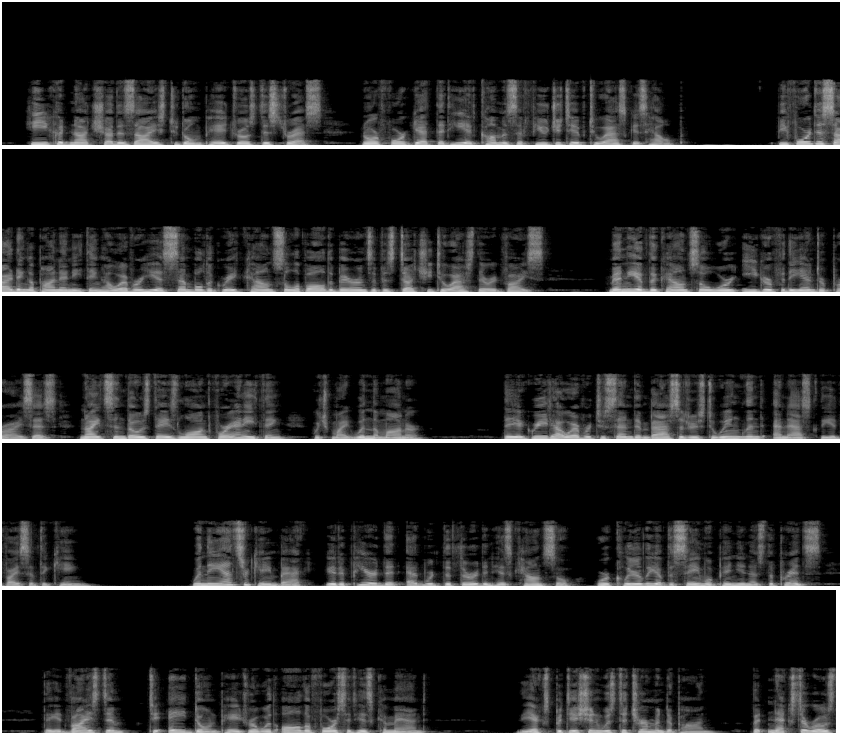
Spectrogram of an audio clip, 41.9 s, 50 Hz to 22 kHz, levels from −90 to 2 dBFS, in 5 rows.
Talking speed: 180 wpm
